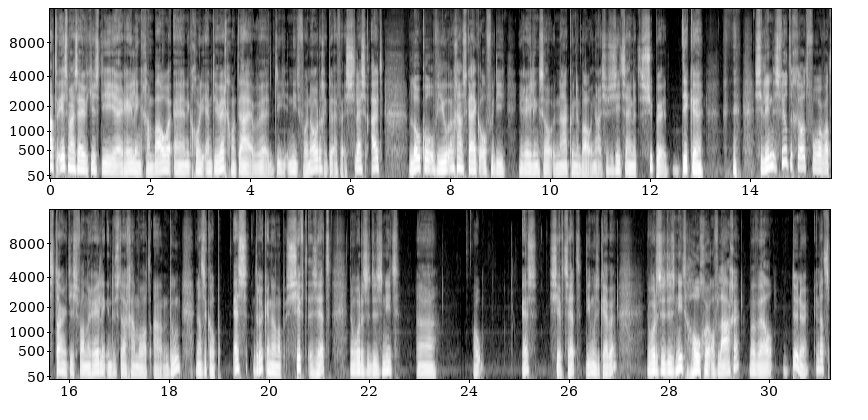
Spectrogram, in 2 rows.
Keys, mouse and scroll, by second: 1.2 scroll up 1, 2.0 click, 2.6 click, 3.6 x, 6.6-7.0 scroll down 3, 7.6 scroll down 2, 8.2 click, 8.9 middle click, 10.4 click, 10.8-11.4 scroll up 4, 13.9 shift+middle click, 19.2 s, 25.1 s.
